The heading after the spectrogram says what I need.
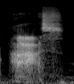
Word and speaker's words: Haase: Think of like horse, but say it like you're in northern Maine. Haase. Haase. Haase.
